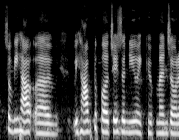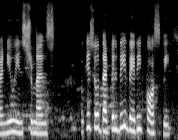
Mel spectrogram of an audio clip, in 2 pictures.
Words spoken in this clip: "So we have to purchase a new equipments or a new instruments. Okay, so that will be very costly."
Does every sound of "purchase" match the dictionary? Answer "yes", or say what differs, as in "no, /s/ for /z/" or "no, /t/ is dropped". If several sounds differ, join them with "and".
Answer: yes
